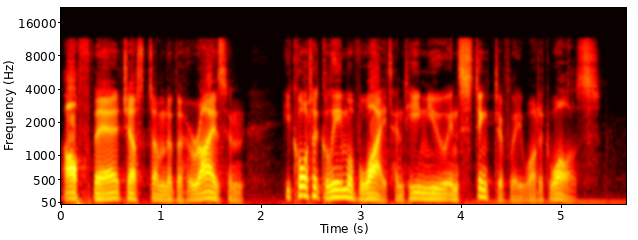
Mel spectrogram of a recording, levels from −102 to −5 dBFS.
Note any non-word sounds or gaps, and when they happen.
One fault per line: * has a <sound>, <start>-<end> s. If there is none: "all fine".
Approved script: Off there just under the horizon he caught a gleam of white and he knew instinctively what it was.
all fine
